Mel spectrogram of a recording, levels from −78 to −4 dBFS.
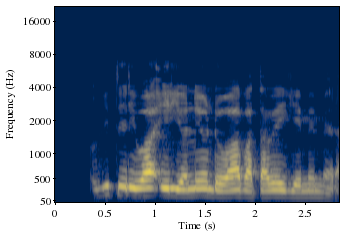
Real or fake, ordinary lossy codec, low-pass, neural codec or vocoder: real; none; 10.8 kHz; none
